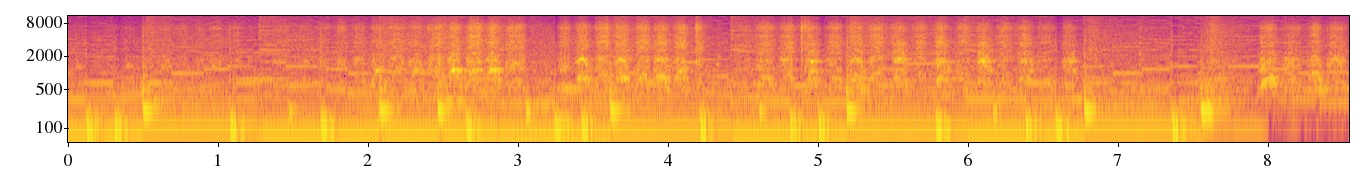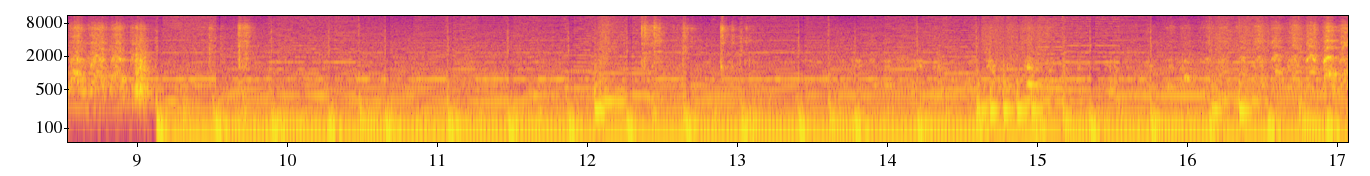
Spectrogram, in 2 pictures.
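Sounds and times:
hacksaw cutting plastic pipe: 1.8s - 6.7s, 7.6s - 9.8s, 14.2s - 17.0s.

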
